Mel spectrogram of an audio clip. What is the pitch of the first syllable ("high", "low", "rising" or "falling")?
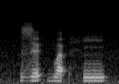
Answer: high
